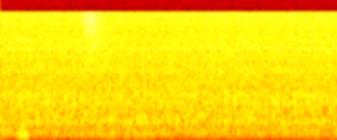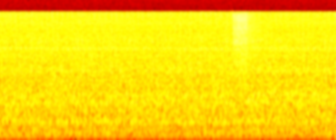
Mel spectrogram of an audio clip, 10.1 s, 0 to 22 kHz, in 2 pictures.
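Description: Nissan 2.5-litre four-cylinder engine (QR25DE) idling steadily, with a short thump just after the start and two brief hisses, one about a second and a half in and one near the end.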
